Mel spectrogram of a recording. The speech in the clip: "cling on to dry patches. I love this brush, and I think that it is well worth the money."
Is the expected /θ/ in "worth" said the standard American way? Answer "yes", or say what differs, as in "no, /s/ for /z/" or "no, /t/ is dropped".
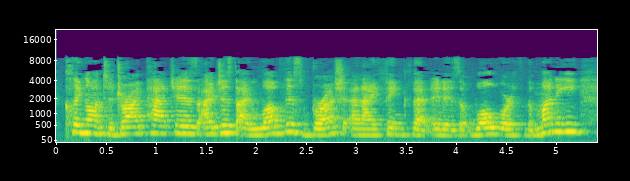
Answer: yes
